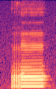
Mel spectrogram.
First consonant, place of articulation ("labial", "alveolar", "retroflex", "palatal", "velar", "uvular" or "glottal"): alveolar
